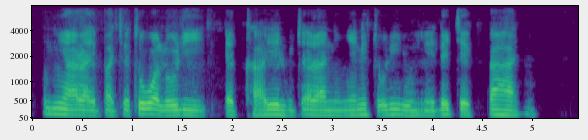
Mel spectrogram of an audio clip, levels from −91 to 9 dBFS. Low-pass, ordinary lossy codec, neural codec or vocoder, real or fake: 7.2 kHz; none; none; real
